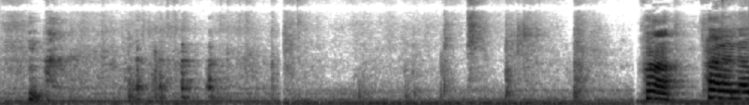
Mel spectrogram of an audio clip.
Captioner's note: they snicker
